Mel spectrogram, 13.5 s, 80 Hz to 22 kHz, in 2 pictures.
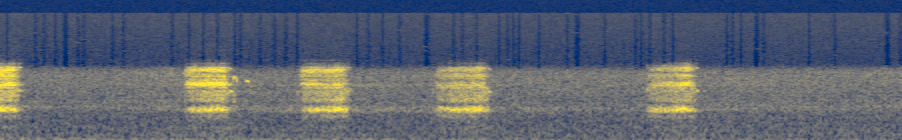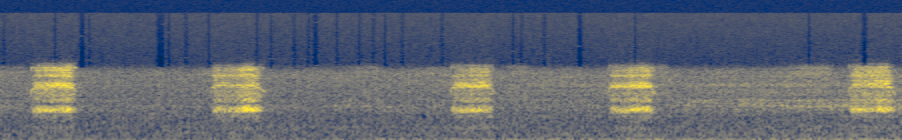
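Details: Nighttime owl calls on 19 February 2016 before dawn during a rabbit prey handover; nine brief hoarse notes with bright overtones, spaced irregularly one to two seconds apart, over a constant low background hum.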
